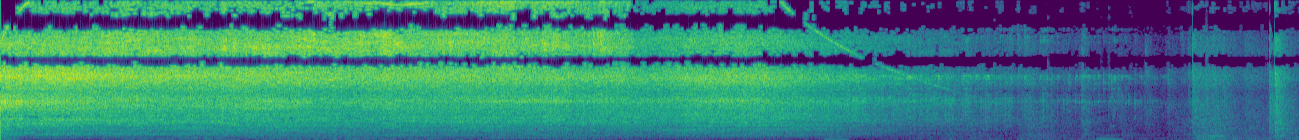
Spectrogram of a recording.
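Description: An angle grinder cutting expanded wire mesh lath for a stucco wall on a garden room build, a loud steady high whine that fades and winds down toward the end.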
